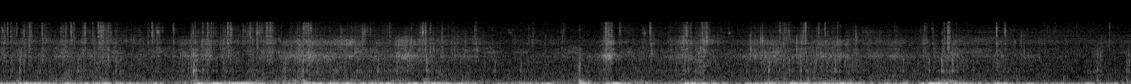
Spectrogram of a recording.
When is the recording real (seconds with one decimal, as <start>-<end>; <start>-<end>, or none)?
0.0-2.7; 3.7-11.3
